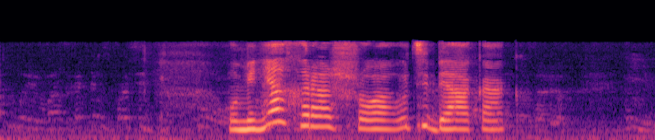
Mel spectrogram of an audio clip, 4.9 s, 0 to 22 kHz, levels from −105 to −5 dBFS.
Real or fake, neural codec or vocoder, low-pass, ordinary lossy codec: fake; vocoder, 22.05 kHz, 80 mel bands, Vocos; 7.2 kHz; AAC, 32 kbps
